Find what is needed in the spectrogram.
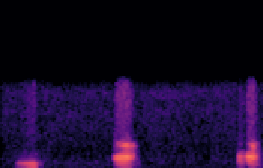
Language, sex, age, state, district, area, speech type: Santali, male, 18-30, West Bengal, Malda, rural, conversation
